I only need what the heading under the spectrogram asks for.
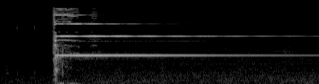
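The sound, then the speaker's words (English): A single bright bell-like ping, sounded to test a phone line, strikes sharply and then rings on as a clear, steady high tone that slowly fades over a few seconds, alone without talk. “If you don't mind, I just need to ping the line.”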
